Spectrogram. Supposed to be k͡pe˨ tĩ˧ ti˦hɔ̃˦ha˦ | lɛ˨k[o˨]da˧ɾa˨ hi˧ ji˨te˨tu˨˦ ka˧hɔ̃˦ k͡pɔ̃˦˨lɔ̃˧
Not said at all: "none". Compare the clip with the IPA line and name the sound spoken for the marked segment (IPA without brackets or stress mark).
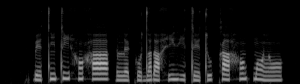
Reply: o˨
